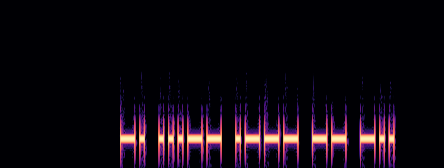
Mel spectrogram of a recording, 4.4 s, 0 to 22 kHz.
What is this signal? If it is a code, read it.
Morse code, heard as a keyed tone, about 25 wpm, 700 Hz. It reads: N3JMD
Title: USA Call Signs - 5 Characters - 4x Character Spacing - 25wpm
